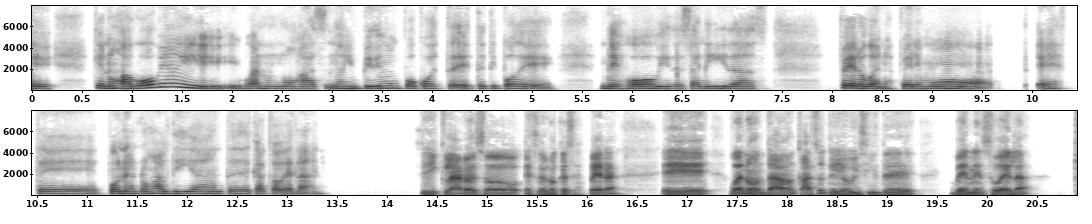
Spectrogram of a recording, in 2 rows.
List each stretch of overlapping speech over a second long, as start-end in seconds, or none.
none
